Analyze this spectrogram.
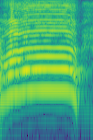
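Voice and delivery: shrill loud scream, very high; high piercing scream. Retold or imitated. Final girl frozen before Jason, very high loud scream. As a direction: let out the final girl's scream. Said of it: "sits there screaming and screaming".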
